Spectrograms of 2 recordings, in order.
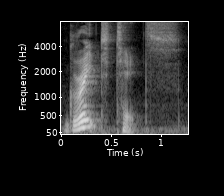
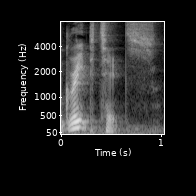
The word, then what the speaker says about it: great tits: these ones are called great tits. So, don't forget to put the stress on the first syllable there. Today, I saw some great tits.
